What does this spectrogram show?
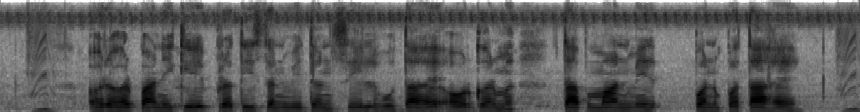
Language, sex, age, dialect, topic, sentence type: Hindi, male, 18-24, Kanauji Braj Bhasha, agriculture, statement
